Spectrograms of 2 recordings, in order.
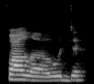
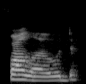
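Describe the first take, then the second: No difference in how they are said.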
